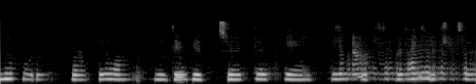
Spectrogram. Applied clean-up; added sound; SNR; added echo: neural mask model DeepFilterNet 3.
